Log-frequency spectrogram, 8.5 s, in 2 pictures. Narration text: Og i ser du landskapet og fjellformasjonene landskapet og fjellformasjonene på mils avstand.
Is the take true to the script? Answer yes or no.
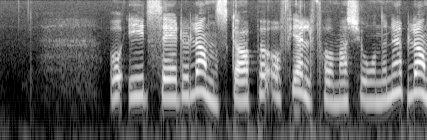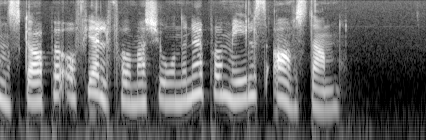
yes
